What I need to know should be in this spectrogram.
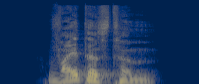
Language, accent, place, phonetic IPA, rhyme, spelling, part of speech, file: German, Germany, Berlin, [ˈvaɪ̯təstəm], -aɪ̯təstəm, weitestem, adjective, De-weitestem.ogg
- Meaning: strong dative masculine/neuter singular superlative degree of weit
